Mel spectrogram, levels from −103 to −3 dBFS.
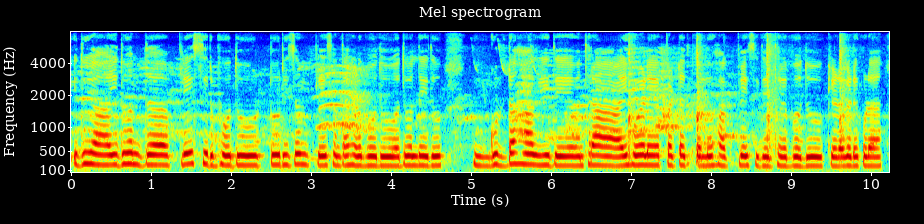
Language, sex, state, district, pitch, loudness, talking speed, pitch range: Kannada, female, Karnataka, Shimoga, 200 Hz, -14 LUFS, 140 wpm, 195-210 Hz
